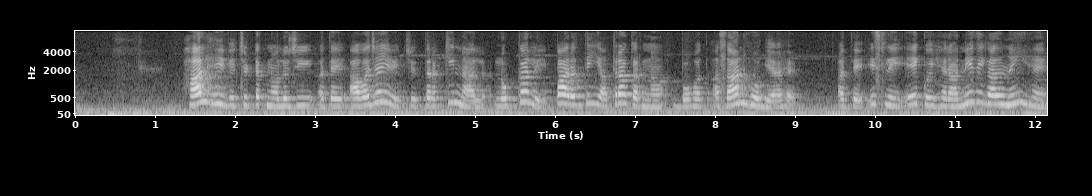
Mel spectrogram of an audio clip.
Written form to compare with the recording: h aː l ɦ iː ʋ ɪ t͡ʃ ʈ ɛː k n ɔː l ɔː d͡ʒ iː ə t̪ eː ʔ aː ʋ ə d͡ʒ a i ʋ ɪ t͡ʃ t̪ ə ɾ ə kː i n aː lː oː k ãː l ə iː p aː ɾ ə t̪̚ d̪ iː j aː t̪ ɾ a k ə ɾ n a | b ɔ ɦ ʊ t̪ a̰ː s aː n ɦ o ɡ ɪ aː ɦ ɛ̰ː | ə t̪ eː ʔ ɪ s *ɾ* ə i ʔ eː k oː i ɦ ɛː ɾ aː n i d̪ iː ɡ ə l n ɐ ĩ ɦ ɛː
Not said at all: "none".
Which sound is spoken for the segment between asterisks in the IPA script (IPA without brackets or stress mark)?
l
